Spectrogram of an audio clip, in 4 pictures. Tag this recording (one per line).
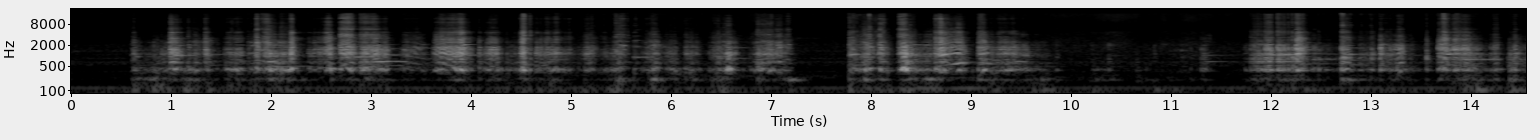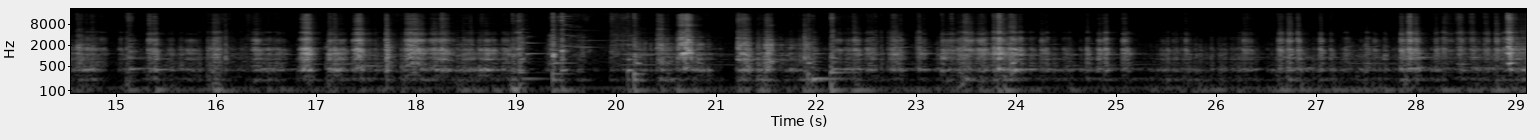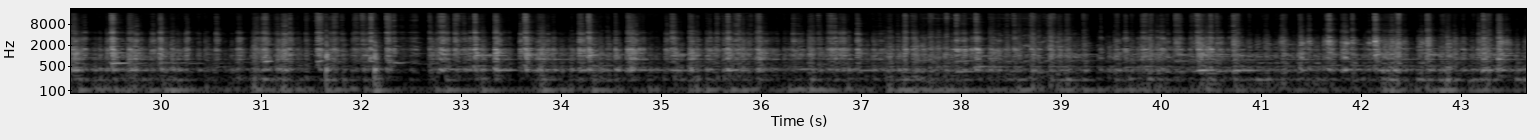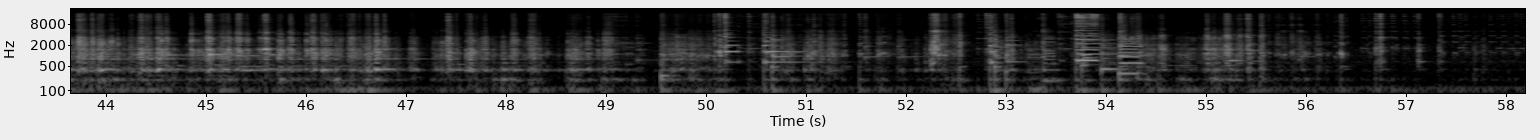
fx
guitar-scratch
